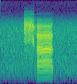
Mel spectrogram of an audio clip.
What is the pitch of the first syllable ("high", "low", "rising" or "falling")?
falling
